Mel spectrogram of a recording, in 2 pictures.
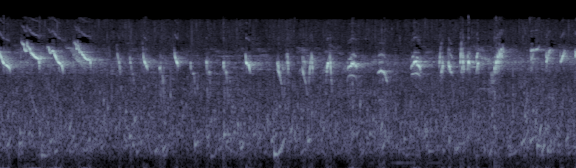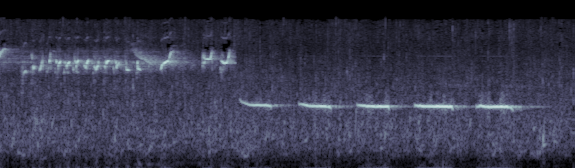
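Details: White-rumped shama song used as a master recording to train and lure shama: eight seconds of rapid, varied, high warbling and chattering phrases, then five evenly spaced, lower, clear whistled notes.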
